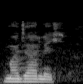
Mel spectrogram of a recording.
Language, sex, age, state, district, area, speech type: Gujarati, male, 18-30, Gujarat, Valsad, rural, spontaneous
